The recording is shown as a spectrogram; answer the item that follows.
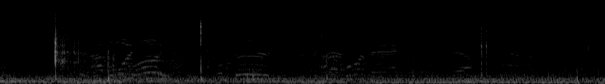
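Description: Faint, distant voices calling across a ball field, too far off to make out, with two sharp knocks about a second and a half apart near the start.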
